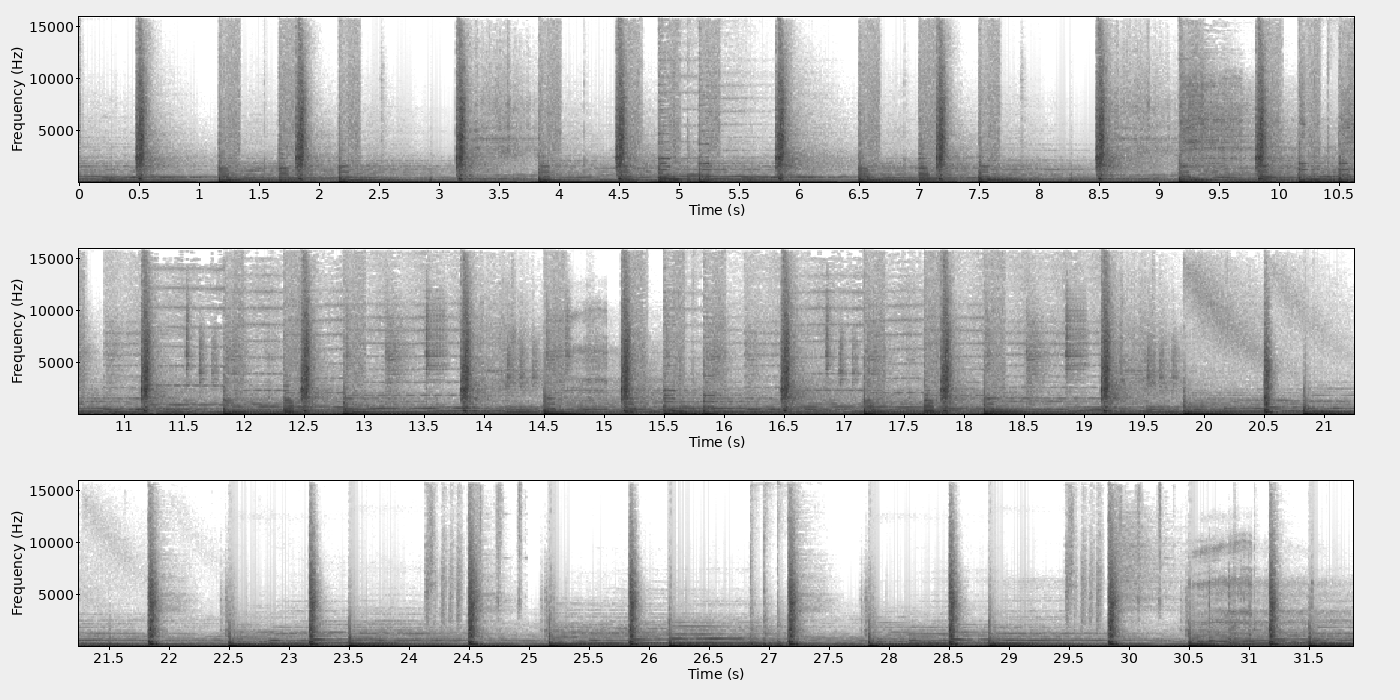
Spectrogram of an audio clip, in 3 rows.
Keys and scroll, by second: 1.4 3, 2.5 s, 4.0 alt+e, 6.0 3, 22.3 s, 24.9 s, 30.0 s.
